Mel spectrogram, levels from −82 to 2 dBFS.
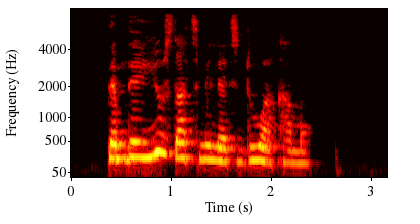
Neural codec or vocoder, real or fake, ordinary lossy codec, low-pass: none; real; none; 7.2 kHz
